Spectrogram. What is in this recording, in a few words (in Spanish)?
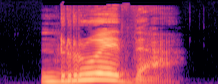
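"rueda", female; mekanta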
